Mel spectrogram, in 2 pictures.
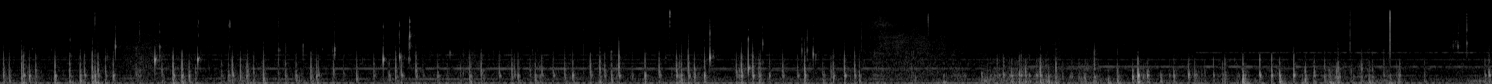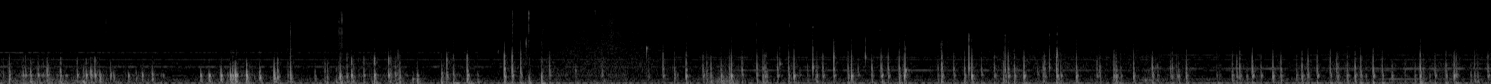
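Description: A young woman whispers softly close to a microphone.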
